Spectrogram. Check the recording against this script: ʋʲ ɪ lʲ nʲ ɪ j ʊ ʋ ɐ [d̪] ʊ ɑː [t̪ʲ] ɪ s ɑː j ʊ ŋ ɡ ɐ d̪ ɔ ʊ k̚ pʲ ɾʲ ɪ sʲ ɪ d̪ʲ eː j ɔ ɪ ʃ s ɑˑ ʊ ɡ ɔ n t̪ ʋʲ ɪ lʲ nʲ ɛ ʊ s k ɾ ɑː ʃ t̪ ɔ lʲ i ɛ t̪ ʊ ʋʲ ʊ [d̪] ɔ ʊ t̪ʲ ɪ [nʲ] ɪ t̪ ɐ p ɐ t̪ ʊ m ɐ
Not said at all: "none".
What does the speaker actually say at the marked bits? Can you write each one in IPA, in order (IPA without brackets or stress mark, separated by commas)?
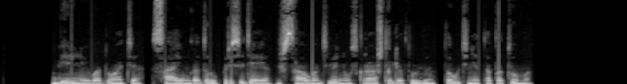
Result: d̪, t̪ʲ, t̪, nʲ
